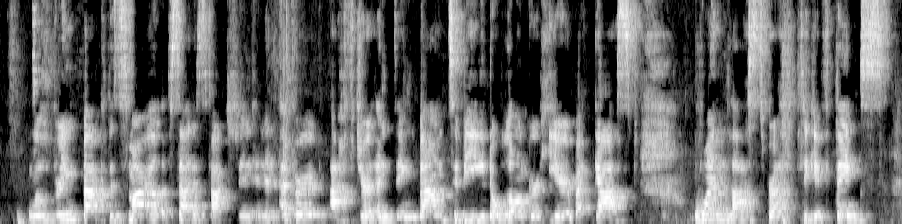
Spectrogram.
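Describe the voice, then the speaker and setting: A woman's fairly high voice, very slow and monotone with flat intonation, in audible room echo. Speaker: poet. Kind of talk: spoken word poetry performance. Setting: live event. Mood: tender, emotional. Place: hall. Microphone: handheld.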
